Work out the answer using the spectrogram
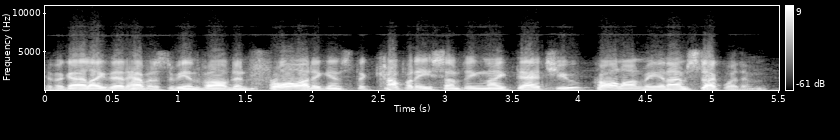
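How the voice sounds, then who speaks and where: A man's voice: medium pitch, expressive, fast, close to an everyday voice. An actor playing a wry, hard-boiled male insurance investigator who narrates his case in a 1950s radio drama, with a dry, clipped, sardonic delivery. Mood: firm refusal. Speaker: narrator and lead. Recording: dull vintage radio broadcast with music.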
